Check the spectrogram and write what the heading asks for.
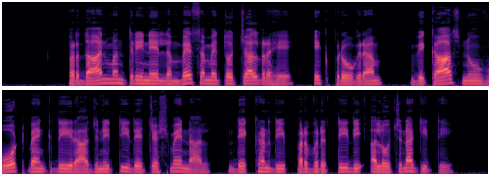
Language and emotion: Punjabi, neutral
